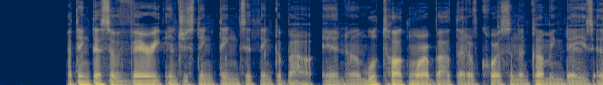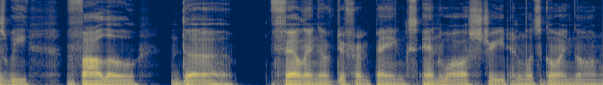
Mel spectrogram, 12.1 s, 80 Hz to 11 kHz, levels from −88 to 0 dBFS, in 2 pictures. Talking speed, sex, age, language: 190 wpm, male, 30-49, English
